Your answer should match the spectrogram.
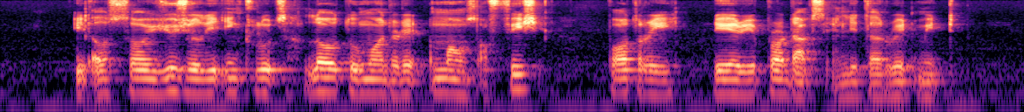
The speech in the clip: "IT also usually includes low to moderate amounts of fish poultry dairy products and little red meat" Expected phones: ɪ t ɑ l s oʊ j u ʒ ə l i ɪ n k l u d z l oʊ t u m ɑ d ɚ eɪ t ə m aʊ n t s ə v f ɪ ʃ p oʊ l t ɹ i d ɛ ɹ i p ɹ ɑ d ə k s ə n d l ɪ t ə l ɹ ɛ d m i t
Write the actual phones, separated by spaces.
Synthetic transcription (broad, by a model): ɪ t ɑ l s oʊ j u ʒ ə l i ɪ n k l u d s l oʊ t u m ɑ d ɚ eɪ t ə m aʊ n t s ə f f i ʃ p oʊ t ɹ i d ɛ ɹ i p ɹ ɑ d ə k s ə n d l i t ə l ɹ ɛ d m i t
